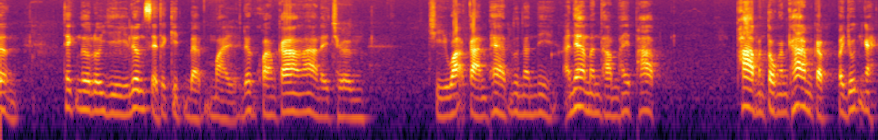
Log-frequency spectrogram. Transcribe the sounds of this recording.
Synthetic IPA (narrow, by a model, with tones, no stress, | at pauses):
ɯ˥˩əŋ | t̪ʰe˦˥k̚noː˧loː˧jiː˧ɾɯ˥˩əŋseː˨˩t̪ʰa˧ki˨˩t̪̚bɛː˨˩p̚ma˨˩jɾɯ˥˩əŋkʰwaː˧mkaː˥˩wnaː˥˩na˧jt͡ɕʰɤː˧ŋ | t͡ɕʰiː˨˦wa̰˦˥ʔkaː˧npʰɛː˥˩t̪̚nu˥˩nːa˦˥nːiː˥˩ʔa̰˧nːi˦˥ɐma˧nt̪ʰa˧mɦa˥˩jpʰaː˥˩p̚ | pʰːaː˥˩p̚ma˧nt̪o˧ŋka˧nkʰaː˥˩mka˨˩pːɾa˧ju˦˥t̪̚ŋa˧˥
